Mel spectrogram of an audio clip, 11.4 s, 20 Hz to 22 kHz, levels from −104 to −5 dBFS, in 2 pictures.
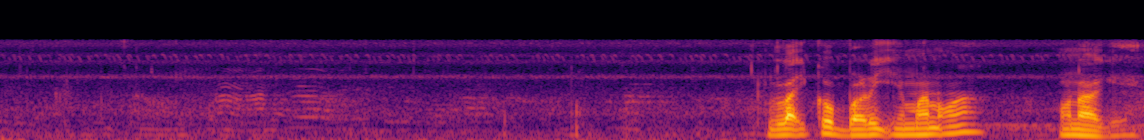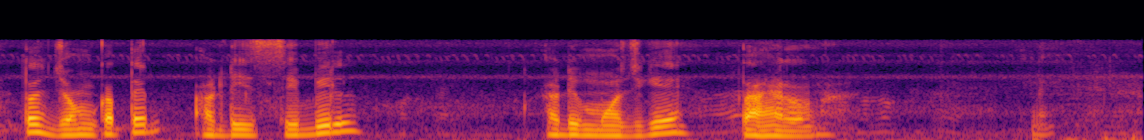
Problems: constant background noise, continuous background conversations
